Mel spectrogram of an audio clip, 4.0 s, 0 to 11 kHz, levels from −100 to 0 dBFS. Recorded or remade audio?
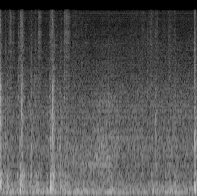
recorded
